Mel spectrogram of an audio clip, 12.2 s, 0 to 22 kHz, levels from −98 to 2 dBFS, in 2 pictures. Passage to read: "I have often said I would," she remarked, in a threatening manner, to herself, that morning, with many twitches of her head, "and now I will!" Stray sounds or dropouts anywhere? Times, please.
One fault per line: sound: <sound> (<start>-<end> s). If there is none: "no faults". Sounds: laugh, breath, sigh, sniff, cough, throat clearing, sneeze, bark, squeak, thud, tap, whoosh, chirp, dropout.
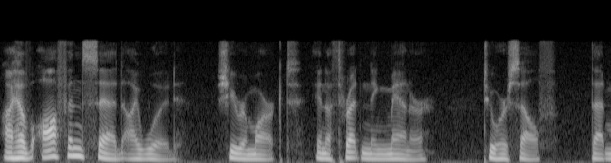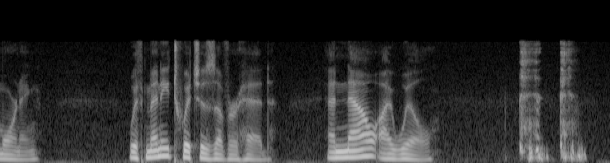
sound: cough (11.2-12.0 s)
